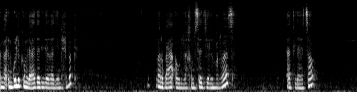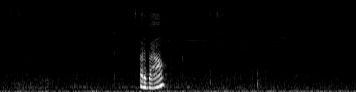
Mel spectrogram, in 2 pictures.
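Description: Thread softly rustles as it is pulled through cloth.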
